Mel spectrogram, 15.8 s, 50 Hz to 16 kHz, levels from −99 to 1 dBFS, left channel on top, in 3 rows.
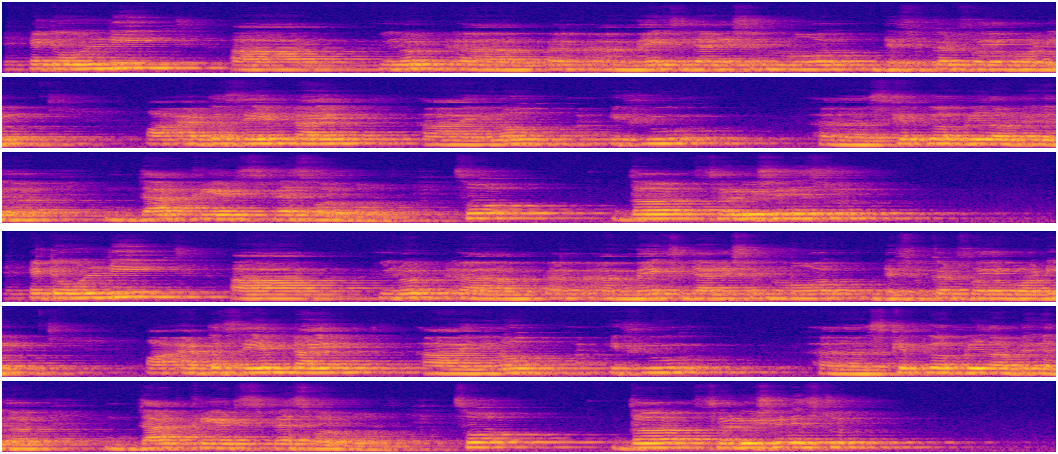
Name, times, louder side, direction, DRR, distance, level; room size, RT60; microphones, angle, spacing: voice 1, 0.1-1.6 1.9-5.4 6.0-8.0 8.3-8.8 9.3-10.8 11.0-12.5 12.8-13.2 13.6-14.7, right 1 dB, 25° right, -2 dB, 1.5 m, -18 dB
8.7 x 4.9 x 4.0 m, 1.1 s
head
